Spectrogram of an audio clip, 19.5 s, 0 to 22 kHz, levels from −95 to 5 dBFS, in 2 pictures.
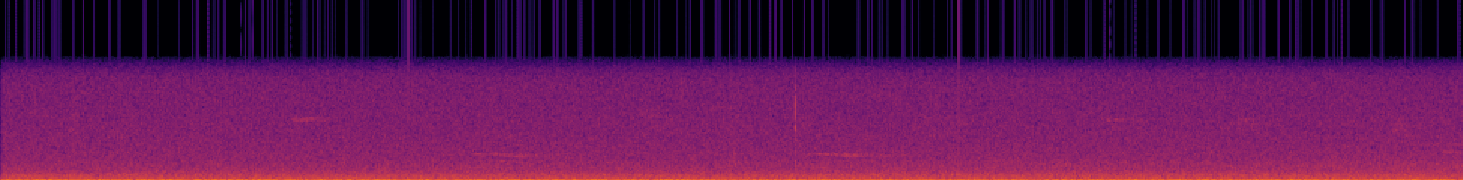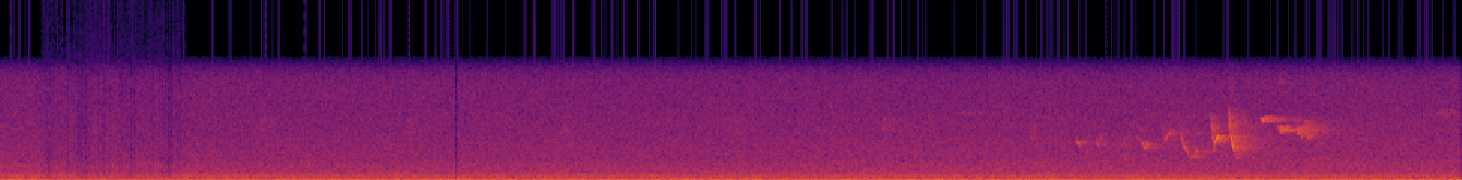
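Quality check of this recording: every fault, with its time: crackle 24 per s -36 dBFS
2.72 s: pop
6.39 s: pop
10.02–11.00 s: clipped -31 dBFS
12.79–12.81 s: dropout 16 ms

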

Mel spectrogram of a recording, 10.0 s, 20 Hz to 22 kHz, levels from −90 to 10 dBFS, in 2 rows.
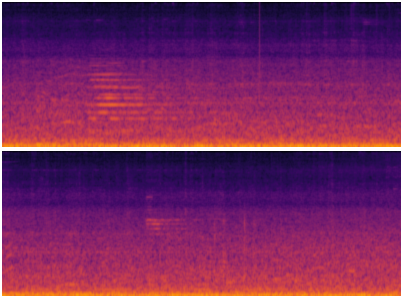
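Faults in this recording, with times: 3.22 s: pop -8 dBFS

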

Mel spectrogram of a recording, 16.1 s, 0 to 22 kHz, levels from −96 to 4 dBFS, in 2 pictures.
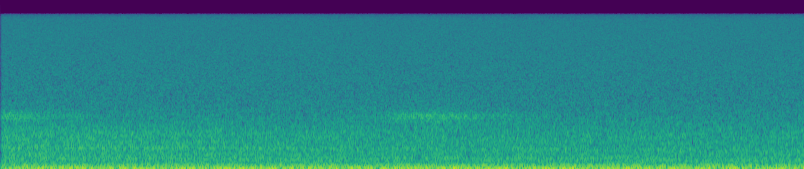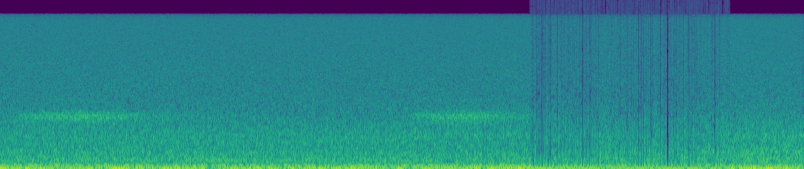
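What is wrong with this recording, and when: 13.33–15.34 s: clipped -15.5 dBFS

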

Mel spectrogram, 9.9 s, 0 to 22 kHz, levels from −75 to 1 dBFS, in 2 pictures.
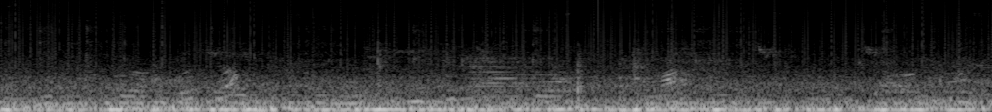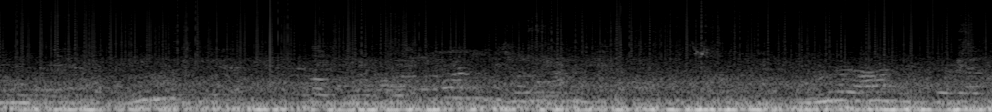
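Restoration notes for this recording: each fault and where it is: crackle 88 per s -29 dBFS
2.99 s: pop
6.31 s: pop -16 dBFS

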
